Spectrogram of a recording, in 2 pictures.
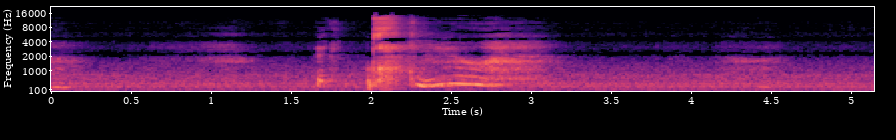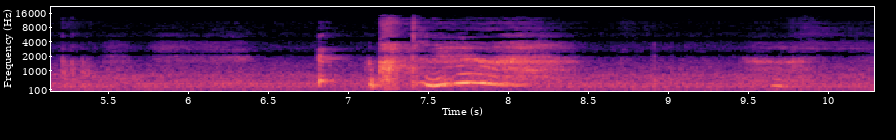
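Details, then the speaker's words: Female with flower/pollen allergy in spring says she has to sneeze, then gives two forceful sneezes, each with a sharp intake and explosive release; allergic sneezing. "I'm gonna excuse it. I have to sneeze. Achoo."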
